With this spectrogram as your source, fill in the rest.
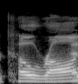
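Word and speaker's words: Koh Rong: The preview for season 32 of Survivor, Ko Rong. – That's right. – Am I saying that right? – Yeah, you're saying it right.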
